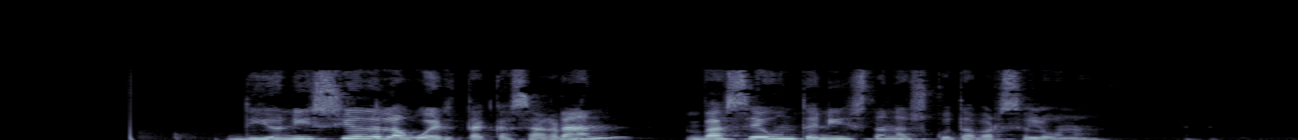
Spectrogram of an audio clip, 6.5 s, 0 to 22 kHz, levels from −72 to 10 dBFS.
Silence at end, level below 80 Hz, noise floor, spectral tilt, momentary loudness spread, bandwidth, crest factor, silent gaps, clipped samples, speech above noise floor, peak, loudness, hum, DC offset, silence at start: 1 s; -72 dBFS; -63 dBFS; -3.5 dB/octave; 20 LU; 11.5 kHz; 20 dB; none; under 0.1%; 43 dB; -2 dBFS; -20 LUFS; none; under 0.1%; 1.15 s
